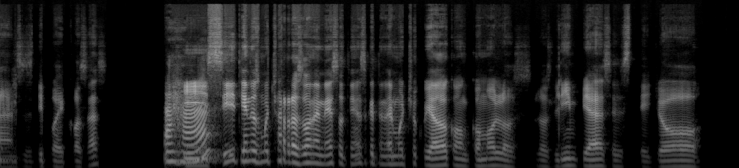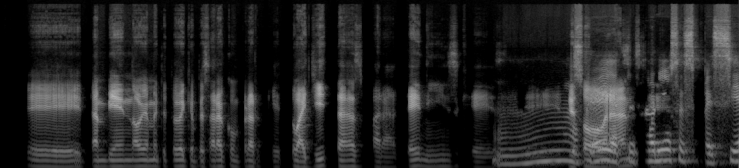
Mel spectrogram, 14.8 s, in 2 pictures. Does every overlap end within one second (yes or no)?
no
